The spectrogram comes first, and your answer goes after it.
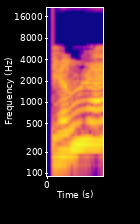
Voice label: "reng2ran2", Chinese

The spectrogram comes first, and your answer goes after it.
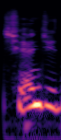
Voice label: "quan2 ju2", Chinese

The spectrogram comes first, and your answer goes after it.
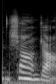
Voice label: "shang4zhang3", Chinese

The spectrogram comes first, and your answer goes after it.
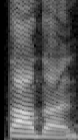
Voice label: "da4 dan3", Chinese

